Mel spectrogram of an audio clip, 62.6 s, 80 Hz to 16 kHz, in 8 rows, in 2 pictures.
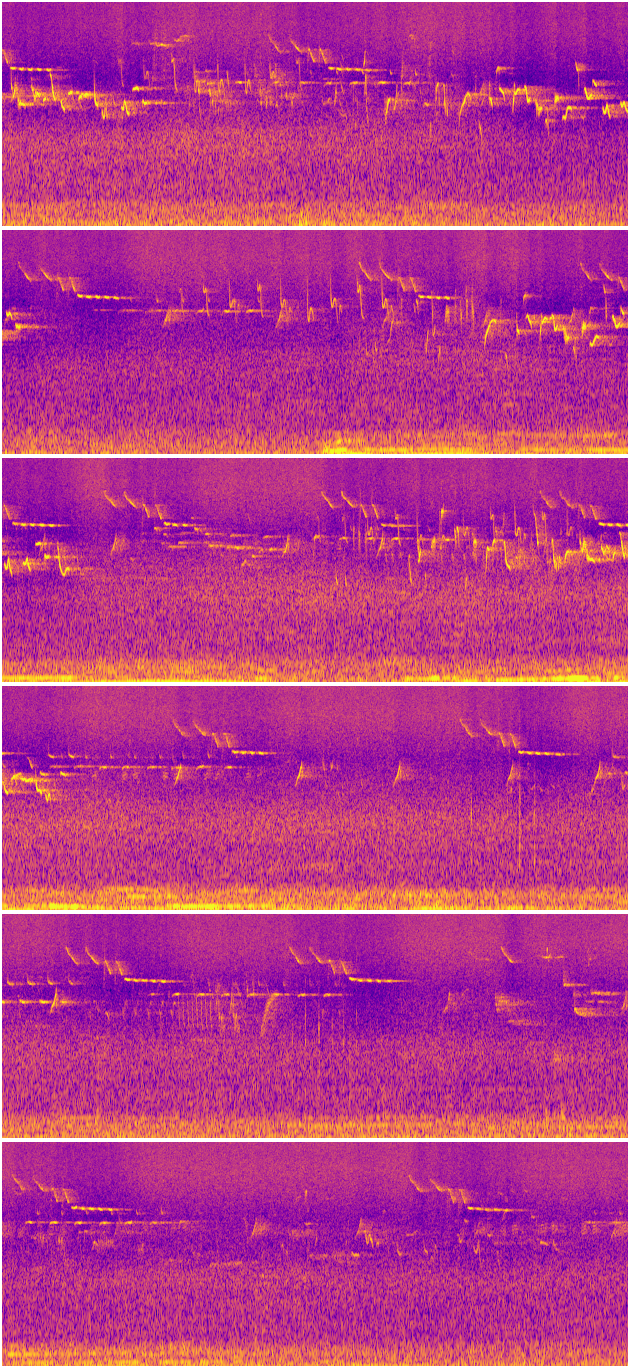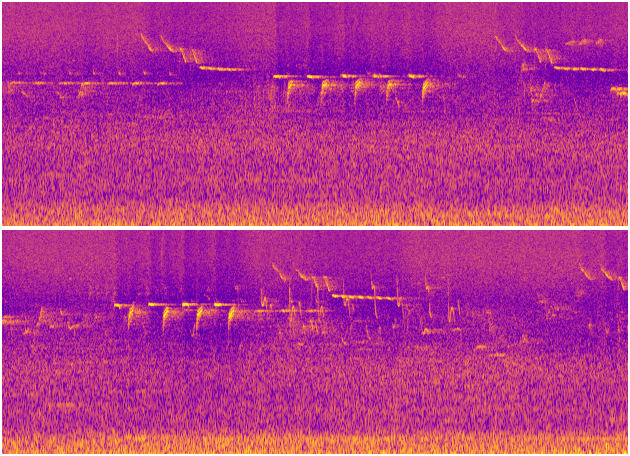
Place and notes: Marienburgpark, Parkstraße, Monheim am Rhein, Deutschland - Marienburgpark, Frühling in den Wiesen
Aufnahme in den Wiesen des Marienburgparks an einem sonnigen, leicht windigem Tag im Frühling 22
soundmap nrw:
social ambiences, topographic field recordings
